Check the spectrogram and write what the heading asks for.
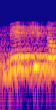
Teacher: শব্দের প্রথমে জফলা থাকায় এবং এরপরে রস্যইকার থাকায় সেই জফলাটা এখানে কি হয়ে গেছে একার হয়ে গেছে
